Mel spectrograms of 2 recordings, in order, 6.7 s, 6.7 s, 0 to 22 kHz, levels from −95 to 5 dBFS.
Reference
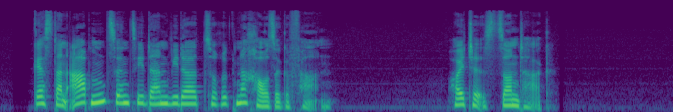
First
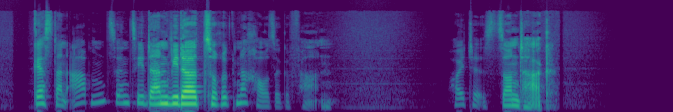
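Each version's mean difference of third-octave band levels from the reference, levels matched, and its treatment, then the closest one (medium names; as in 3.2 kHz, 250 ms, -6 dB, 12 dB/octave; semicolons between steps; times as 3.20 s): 11.0 dB: high-pass 130 Hz; tilt EQ +4 dB/octave; saturation -7.5 dBFS, distortion -25 dB; logarithmic tremolo 0.54 Hz, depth 31 dB; trim +8 dB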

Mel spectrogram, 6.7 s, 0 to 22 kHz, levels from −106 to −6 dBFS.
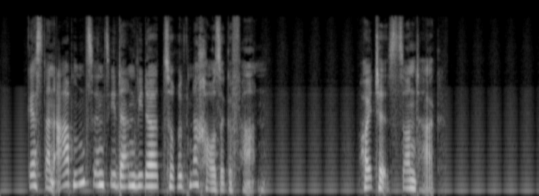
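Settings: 4.5 dB: bass shelf 210 Hz -10.5 dB; compression, threshold -23 dBFS, peak gain reduction 6.5 dB; mains buzz 120 Hz, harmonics 29, -58 dBFS -6 dB/octave; tremolo triangle 4.9 Hz, depth 90%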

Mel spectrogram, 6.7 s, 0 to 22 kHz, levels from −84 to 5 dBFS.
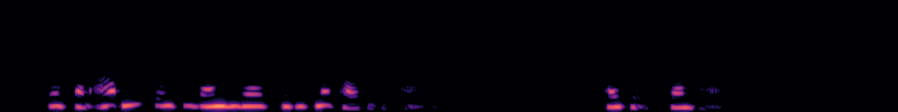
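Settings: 20.0 dB: de-esser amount 80%; two resonant band-passes 390 Hz, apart 1.9 oct; spectral contrast expander 2.5:1; trim +2 dB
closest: second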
